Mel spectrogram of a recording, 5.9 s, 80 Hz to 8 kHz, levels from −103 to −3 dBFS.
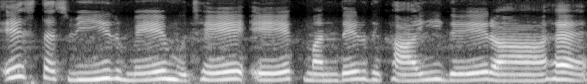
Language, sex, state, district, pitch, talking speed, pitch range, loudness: Hindi, female, Madhya Pradesh, Katni, 240 Hz, 100 wpm, 225-260 Hz, -15 LUFS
